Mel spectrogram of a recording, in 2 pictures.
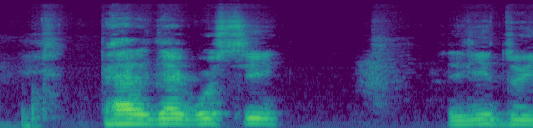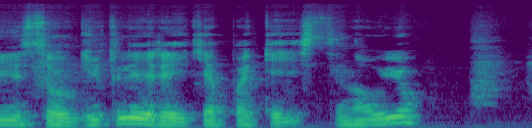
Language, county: Lithuanian, Šiauliai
